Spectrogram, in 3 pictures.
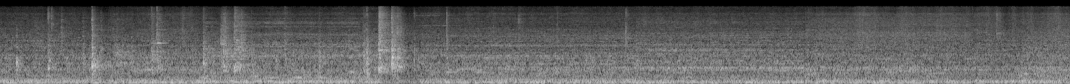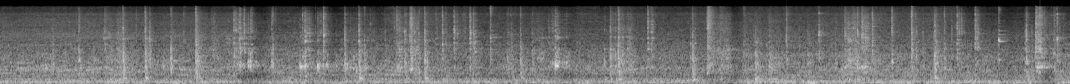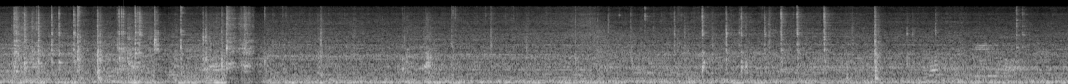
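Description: Noodle stall kitchen at work: a steady low rumble from the boiler and cooking equipment, with frequent clinks and knocks of a metal ladle and bowls, busiest through the middle.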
